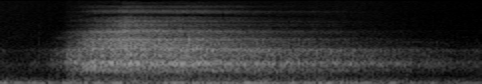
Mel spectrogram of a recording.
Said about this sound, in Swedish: Andas ut.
